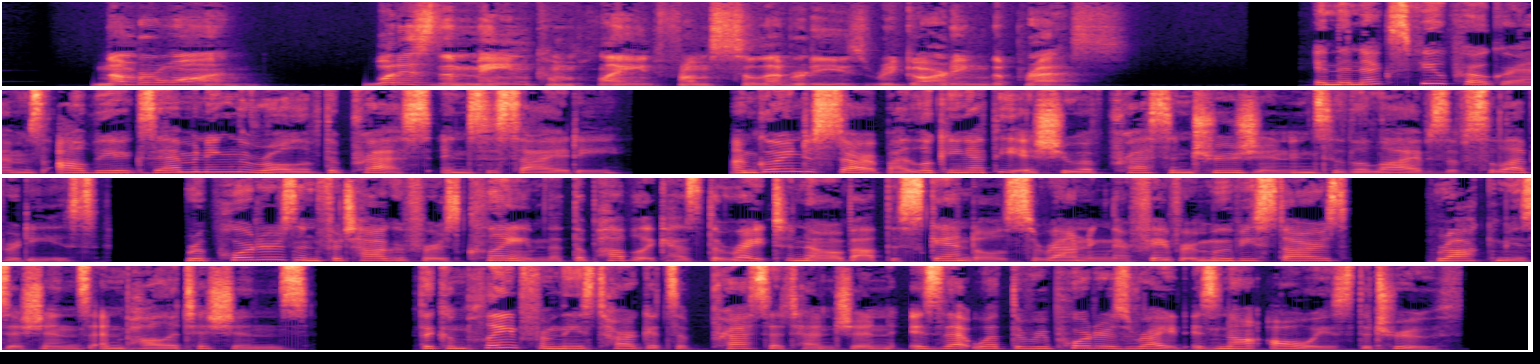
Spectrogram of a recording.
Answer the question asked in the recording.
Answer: The answer is that what reporters write isn't always true.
